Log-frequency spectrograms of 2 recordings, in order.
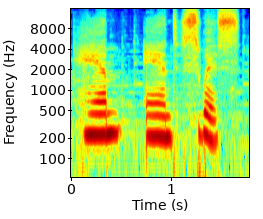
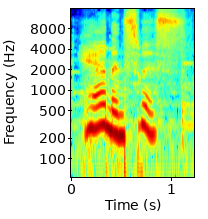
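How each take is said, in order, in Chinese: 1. 'and' 是完整读出的。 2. 'and' 弱化成了 n 音。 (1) "本地人一般都不会说ham and Swiss" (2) "把中间的and 缩短为一个字母的发音，就是字母n"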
